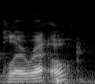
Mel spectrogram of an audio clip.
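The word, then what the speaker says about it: Plereo (πληρόω): If you have BLB or some tool like that, you want to look up the word plereo, you can. Plereo would be the pronunciation.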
